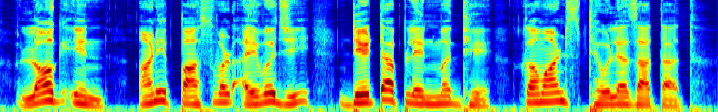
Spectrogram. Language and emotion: Marathi, neutral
